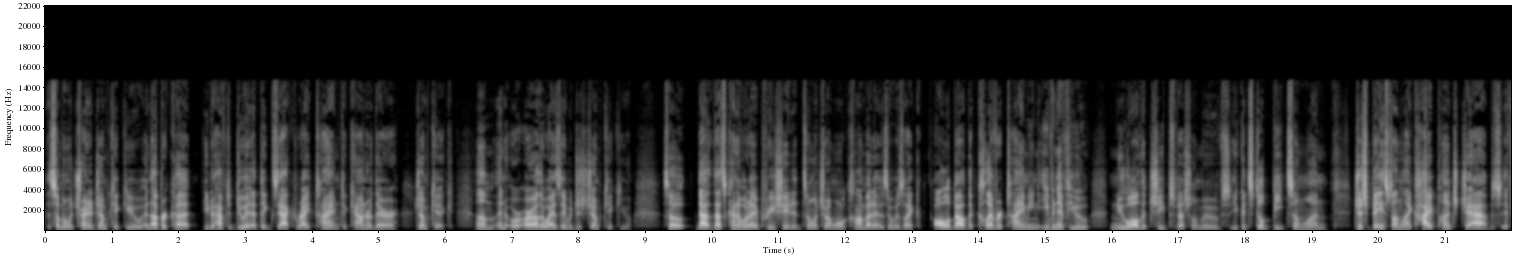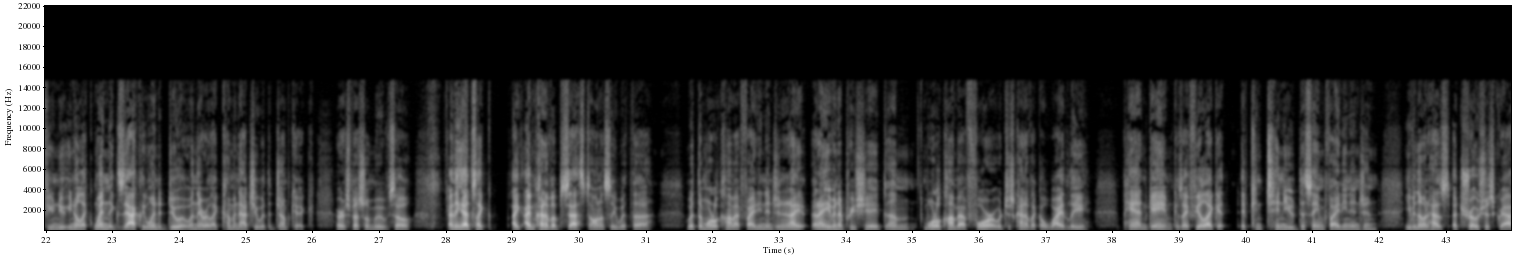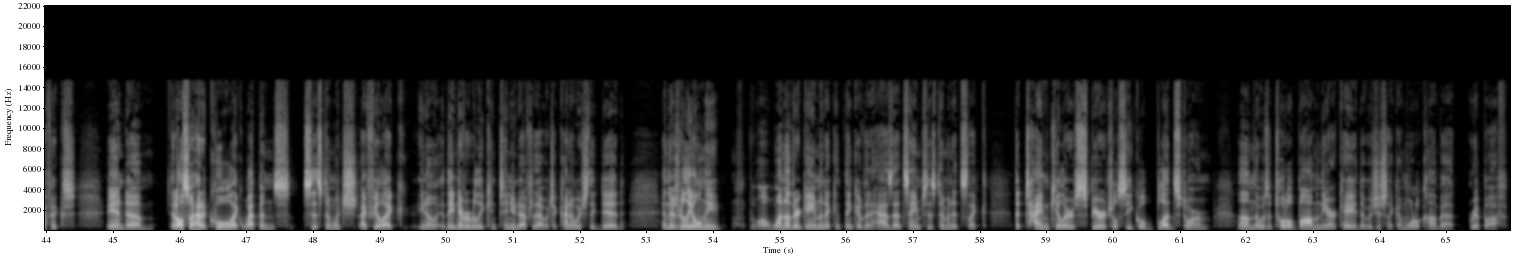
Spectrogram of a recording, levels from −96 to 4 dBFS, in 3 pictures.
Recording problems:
thin; very; fading below 700 Hz

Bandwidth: 14.5 kHz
